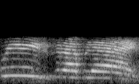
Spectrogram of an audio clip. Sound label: door saw; svencoop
